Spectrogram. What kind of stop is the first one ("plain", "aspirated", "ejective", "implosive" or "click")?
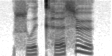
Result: aspirated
